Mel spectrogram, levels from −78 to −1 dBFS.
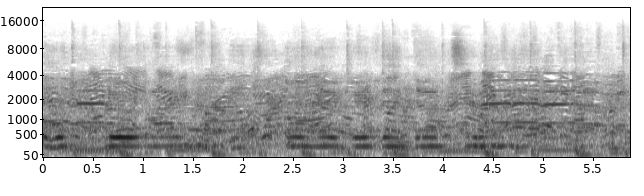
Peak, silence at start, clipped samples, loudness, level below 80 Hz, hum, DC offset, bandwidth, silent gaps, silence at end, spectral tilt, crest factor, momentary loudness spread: -4 dBFS; 0 s; under 0.1%; -19 LUFS; -38 dBFS; none; under 0.1%; 16 kHz; none; 0 s; -5 dB/octave; 16 dB; 7 LU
